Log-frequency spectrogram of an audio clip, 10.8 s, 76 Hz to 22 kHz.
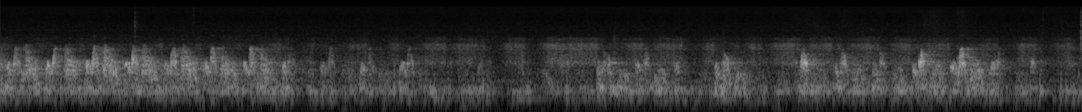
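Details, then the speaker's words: Normal fetal heart tones at 16 weeks of pregnancy during obstetric ultrasound: rapid rhythmic whooshing pulses at 155 beats a minute, within the stated normal 120–170. "The heart rate is at 155 ... 1 - 5 - 5 beats per minute... Normal is 120 to 170 more or less..."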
